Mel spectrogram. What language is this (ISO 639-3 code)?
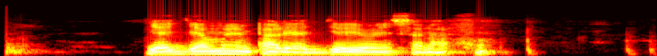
lug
